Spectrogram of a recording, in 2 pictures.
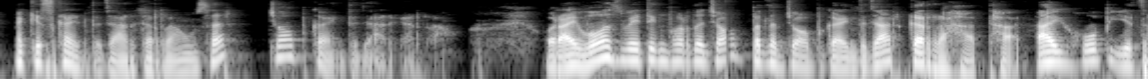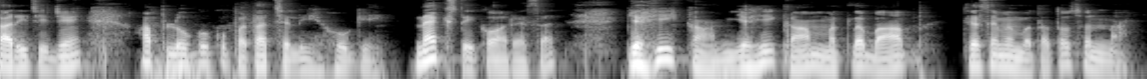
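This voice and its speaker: A man's voice: lowish voice, very animated, moderate pace, a little mellow, breathy edge, dry recording. A young man teaching an English class for exam prep, acting out his students' questions and then answering them himself.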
